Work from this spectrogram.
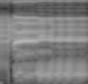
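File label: ROBVOX, robot voice; X-Static Goldmine 1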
